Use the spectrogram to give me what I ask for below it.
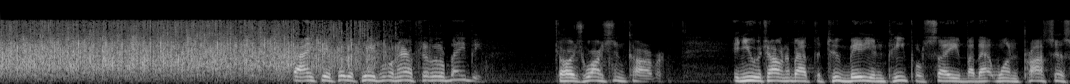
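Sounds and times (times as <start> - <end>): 
audience applause: 0.0 - 4.4
speech: 2.9 - 4.9, 5.6 - 10.6.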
